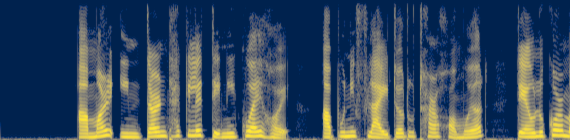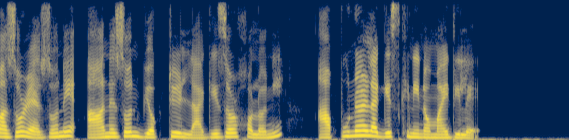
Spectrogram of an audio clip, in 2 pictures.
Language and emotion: Assamese, disgusted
